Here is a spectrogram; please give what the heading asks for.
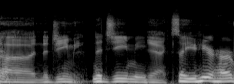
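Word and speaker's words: Najimy: I don't know how to pronounce her last name, but the lady that does Peggy's Namji, is that how you say it? Najimi.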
